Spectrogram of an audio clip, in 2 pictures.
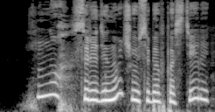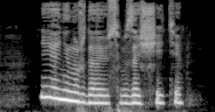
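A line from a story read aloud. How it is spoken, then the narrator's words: Sarcastic. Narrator (Russian): язвительно произнесла Ересава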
